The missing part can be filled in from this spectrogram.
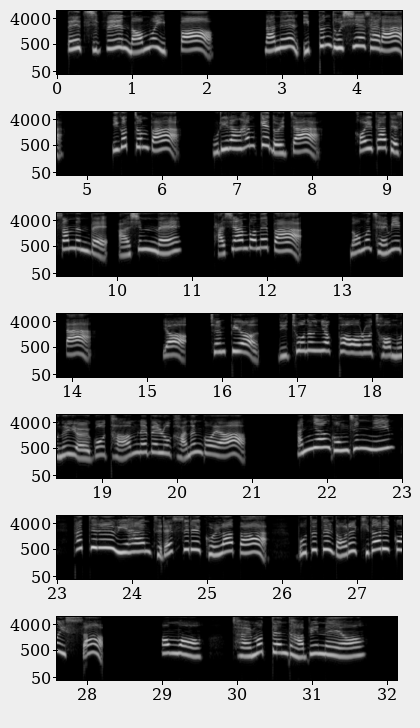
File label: Female Korean Toys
